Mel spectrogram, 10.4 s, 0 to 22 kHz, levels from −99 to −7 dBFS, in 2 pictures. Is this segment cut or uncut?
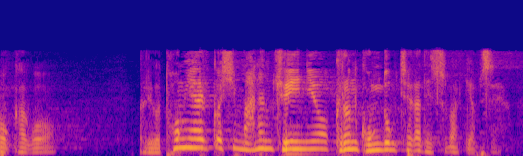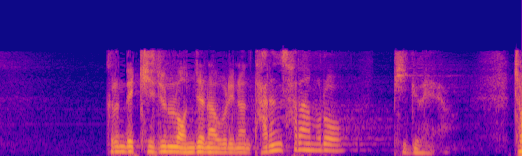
uncut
